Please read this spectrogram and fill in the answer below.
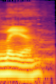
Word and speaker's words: Lea: time playing it calling her Lee because I mean that's just how I read it but um yeah I guess officially it's Leah because it's a German Dev team and that's how they would pronounce it okay what am I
